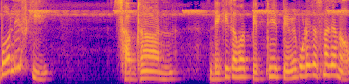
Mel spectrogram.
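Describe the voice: Using a cartoonish character voice, a woman speaks at a moderate pace in a high pitch with lively intonation.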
